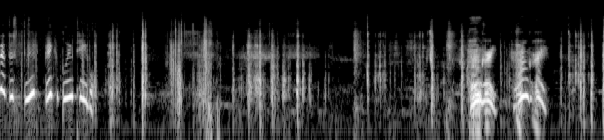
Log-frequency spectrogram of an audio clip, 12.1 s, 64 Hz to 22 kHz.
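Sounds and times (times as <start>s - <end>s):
soft handling rustle: 0.0s - 9.4s
plastic toy pieces clicking on wood: 11.2s - 12.0s.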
